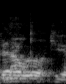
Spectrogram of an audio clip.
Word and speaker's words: Nawrocki: Yeah, Nawrocki.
